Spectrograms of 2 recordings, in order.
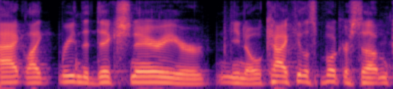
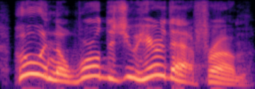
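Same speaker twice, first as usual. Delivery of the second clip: high-pitched shocked demand; shocked parents; 6 semitones higher than usual. Retold or imitated. Parents pulled over questioning their little daughter, shocked. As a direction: act out a parent's scandalized question. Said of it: "just in shock".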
